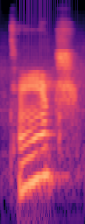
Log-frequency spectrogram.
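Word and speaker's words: tanh: like cinch there is the hyperbolic tangent which is pronounced tan and then we have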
